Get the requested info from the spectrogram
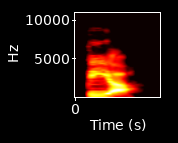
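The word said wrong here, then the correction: Bea: or B, right? I'm saying it wrong. Sorry. B.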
